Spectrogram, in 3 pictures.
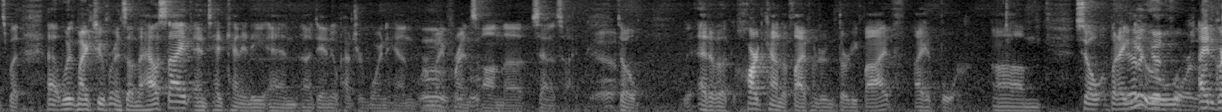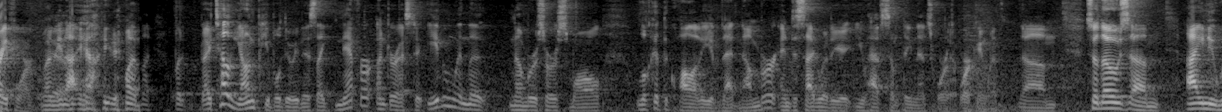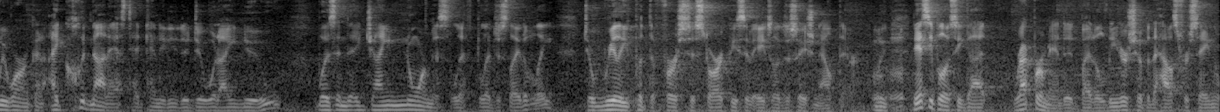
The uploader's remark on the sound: Recorded at the wonderful Georgian restaurant, Supra at 11th and M, NW.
